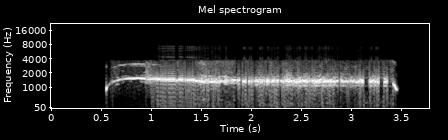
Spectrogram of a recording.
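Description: A caller on a radio station phone line screams in a long, shrill, sustained shriek that rises, holds steady and then breaks off abruptly, with silence before it.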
